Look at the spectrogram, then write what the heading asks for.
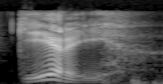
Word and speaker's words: Garioch: Yeah, it's spelled Garioch, but it's pronounced Giri.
